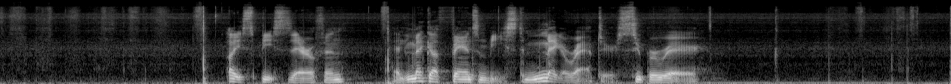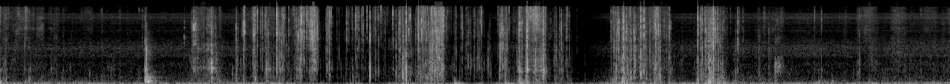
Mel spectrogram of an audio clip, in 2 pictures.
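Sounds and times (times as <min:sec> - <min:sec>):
foil wrapper tearing and crinkling: 0:11.4 - 0:17.3.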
